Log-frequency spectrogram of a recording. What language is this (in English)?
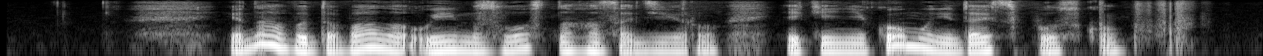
Belarusian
